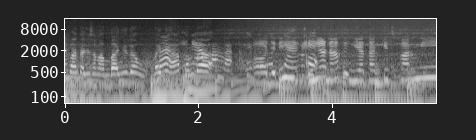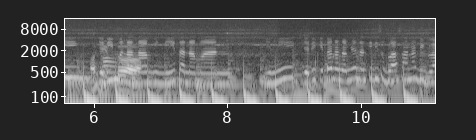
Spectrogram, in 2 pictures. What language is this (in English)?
Indonesian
